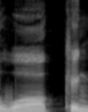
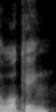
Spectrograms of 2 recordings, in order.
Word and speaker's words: walking: all bacanya berjalan itu Walking ya l-nya enggak usah dibaca Walking I'm so thirsty saya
